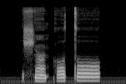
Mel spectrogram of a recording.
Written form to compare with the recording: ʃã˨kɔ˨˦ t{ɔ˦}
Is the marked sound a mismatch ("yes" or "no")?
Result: no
